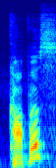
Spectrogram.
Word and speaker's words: Coppes: a very special guest Theodore coppice am I saying it right Theodore yes yes he is he has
